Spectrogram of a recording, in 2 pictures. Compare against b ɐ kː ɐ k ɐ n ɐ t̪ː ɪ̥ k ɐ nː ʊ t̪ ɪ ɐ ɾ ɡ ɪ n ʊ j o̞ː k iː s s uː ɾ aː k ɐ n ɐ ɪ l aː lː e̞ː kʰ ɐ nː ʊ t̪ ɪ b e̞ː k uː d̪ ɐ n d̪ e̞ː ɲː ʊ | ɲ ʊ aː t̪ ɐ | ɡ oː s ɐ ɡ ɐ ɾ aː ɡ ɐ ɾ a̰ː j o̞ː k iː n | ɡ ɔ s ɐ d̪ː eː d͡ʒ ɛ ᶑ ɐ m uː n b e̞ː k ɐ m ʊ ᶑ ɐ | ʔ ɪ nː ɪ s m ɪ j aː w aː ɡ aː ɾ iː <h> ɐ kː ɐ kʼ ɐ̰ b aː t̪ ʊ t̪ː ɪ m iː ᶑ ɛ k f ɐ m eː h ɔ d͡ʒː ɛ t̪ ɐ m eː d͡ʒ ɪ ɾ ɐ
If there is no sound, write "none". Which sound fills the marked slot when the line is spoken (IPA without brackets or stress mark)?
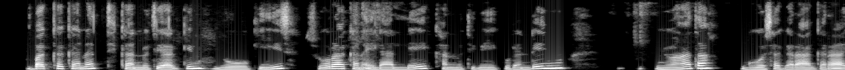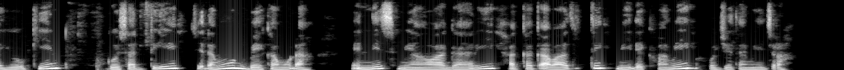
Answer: h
